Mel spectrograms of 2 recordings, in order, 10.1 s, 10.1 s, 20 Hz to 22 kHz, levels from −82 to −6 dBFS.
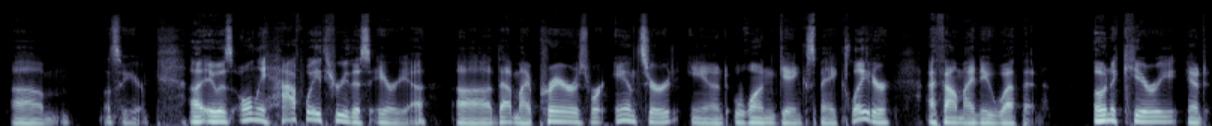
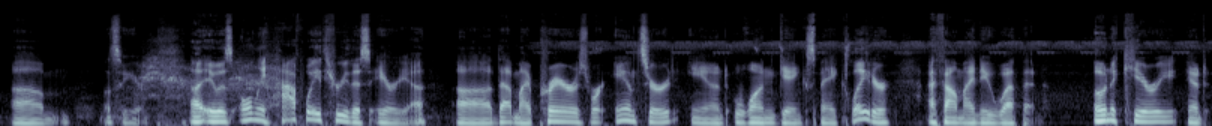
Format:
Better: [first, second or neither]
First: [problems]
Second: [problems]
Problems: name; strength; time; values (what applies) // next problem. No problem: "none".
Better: first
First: none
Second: animal sounds; noticeable; throughout; 20 dB below the speech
